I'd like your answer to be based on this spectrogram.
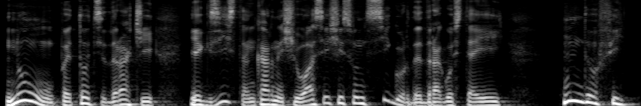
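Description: Male reader doing a bashful lovesick guy, stammering, lively pitch, storybook role. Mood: earnest. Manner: sheepish, stammering. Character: lovesick, timid, hungry grown man.

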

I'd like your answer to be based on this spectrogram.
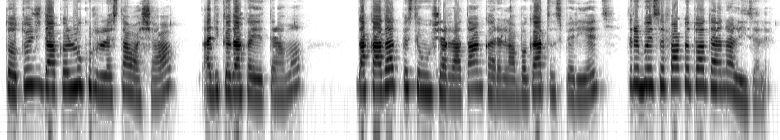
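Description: Brief: woman narrator, measured audiobook reading, slightly high voice. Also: a bit bright. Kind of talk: scripted narration.

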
